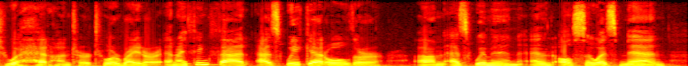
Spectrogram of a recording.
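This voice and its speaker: A woman's normal speaking voice with an American accent, fairly high pitch, lively intonation, very even loudness, and a moderate pace with hardly any pauses. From US, Chinese immigrant family. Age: 40s. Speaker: author. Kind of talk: interview.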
